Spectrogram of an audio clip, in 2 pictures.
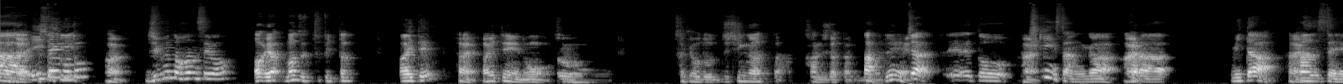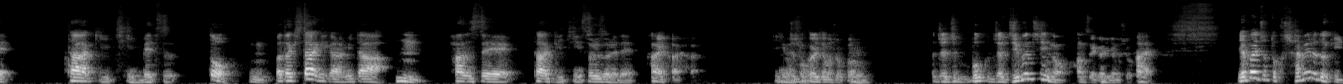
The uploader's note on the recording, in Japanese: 録音を失敗してしまい音質が激悪です。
